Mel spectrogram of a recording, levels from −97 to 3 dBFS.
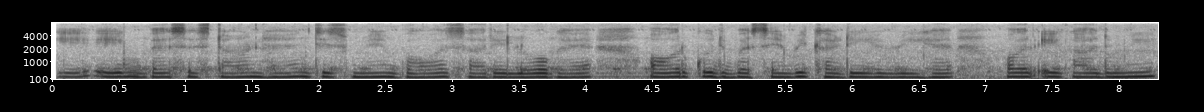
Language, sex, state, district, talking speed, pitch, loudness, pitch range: Hindi, female, Punjab, Pathankot, 145 wpm, 200 Hz, -16 LUFS, 195-205 Hz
